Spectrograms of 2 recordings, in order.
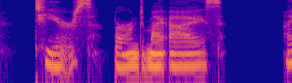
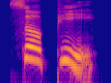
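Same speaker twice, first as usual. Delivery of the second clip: put-on Russian accent; 3 semitones higher than usual. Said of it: "He had a thick Russian accent".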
